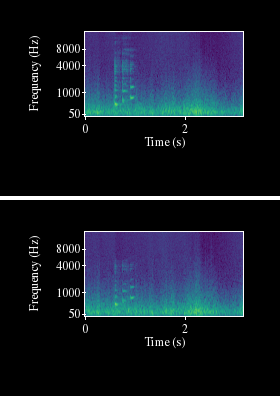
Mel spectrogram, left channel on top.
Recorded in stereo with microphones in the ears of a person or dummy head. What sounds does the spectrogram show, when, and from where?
0.6 s laughter: 70° left (ahead or behind)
